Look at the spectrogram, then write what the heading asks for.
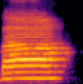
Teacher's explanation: बा होंठों के अंदरूनी गीले हिस्सों को आपस में मिलाकर अदा करते हैं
